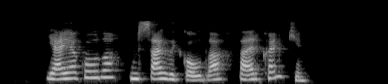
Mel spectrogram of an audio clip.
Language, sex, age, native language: Icelandic, female, 30-39, Icelandic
